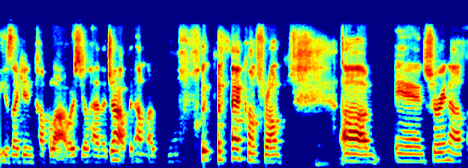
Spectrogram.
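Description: A young adult woman from Iraq, a guest in an interview, telling her story in a chatty, animated way with many fillers and restarts. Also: lowish voice.

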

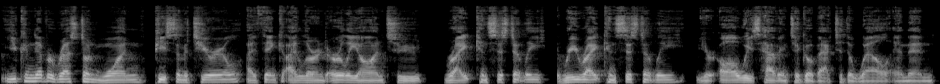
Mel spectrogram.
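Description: Low-voiced man chatting as interview guest. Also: moderate pace, hardly any pauses. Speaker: interview guest, screenwriter and producer. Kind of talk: casual interview chat about own career. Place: remote call from home.

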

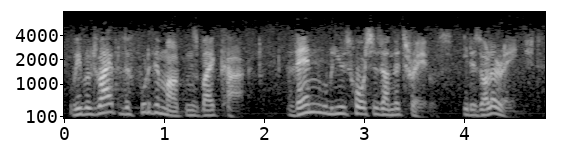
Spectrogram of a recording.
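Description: A man's voice: a little high, expressive, fast talker, natural voice. Guy doing a sneaky polite foreign guide, formal wording, muffled noisy 1940s radio drama. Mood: polite, guarded. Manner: formal, deferential phrasing. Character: polite, sly male bandit posing as mountain guide.

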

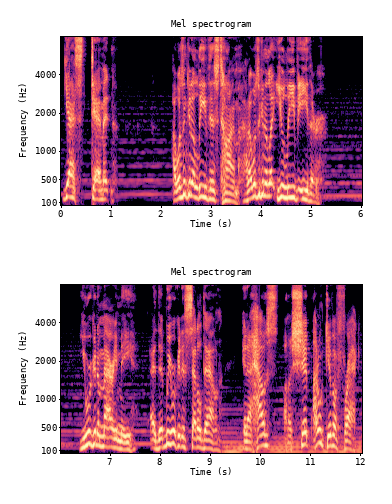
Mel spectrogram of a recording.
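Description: A man playing a gruff, devoted smuggler who talks rough and emotional to his wounded partner. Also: a little high, expressive, normal speed, soft background music. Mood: pleading.

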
